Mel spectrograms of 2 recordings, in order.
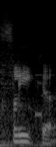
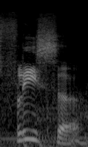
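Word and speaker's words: Fleeca: It's not Fleeker. It's never been Fleeker. Please, never ever say that. It sounds dumb. It's Fleecer. Like, you know, I'm gonna fleece that person.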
